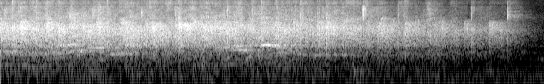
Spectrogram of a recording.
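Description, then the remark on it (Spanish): An audience applauds the Lord in a dense, steady wash of many hands clapping, loud at first and gradually tapering off toward the end, with no voices standing out. “Denle fuerte aplauso al Señor con todo el corazón.”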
